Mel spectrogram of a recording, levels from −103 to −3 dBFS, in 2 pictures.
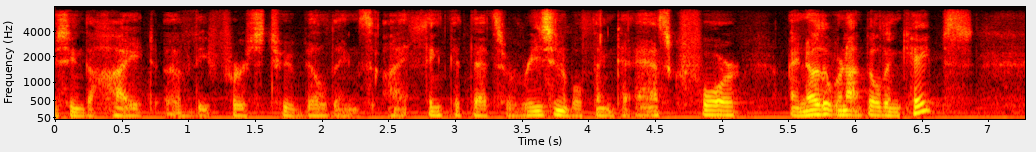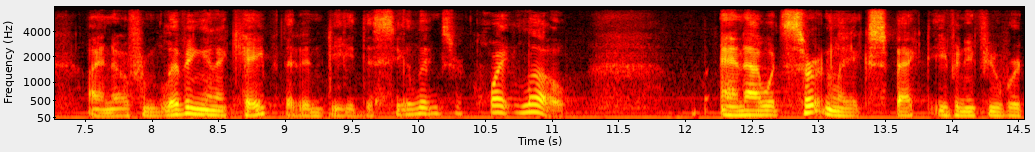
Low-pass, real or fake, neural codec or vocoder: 7.2 kHz; fake; vocoder, 44.1 kHz, 128 mel bands, Pupu-Vocoder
